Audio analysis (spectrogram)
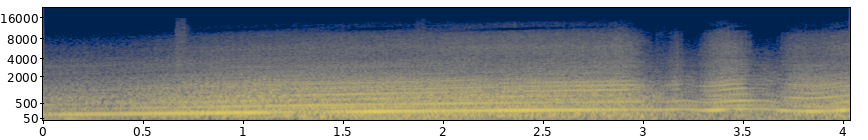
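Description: A car in BeamNG.drive accelerating hard, its engine note climbing steadily in pitch as it builds speed and then wavering briefly near the end, loud and close with no talk.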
